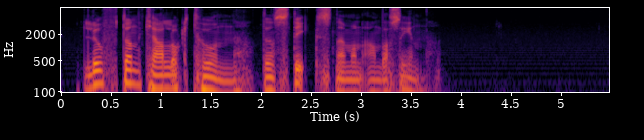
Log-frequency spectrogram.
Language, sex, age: Swedish, male, 19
